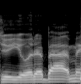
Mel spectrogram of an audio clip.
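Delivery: normal talking voice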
